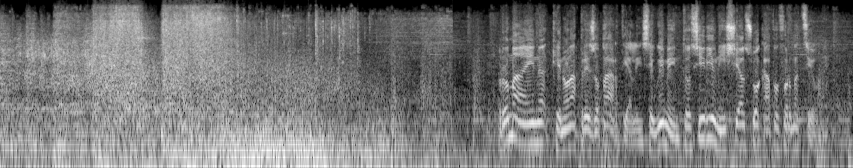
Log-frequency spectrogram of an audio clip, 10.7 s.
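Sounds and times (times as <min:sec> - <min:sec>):
Focke-Wulf fighter plane crashing with violent explosion: 0:00.1 - 0:04.9
speech: 0:06.4 - 0:10.5.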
